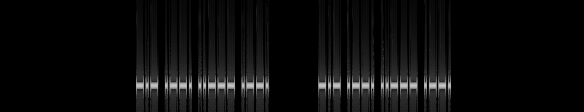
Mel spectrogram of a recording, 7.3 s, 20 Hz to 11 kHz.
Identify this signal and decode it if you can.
Morse code, heard as a keyed tone, about 37 wpm, 700 Hz. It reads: KP2P KP2P
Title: DXCC-100 Call Signs - 4 Characters - Repeated 2x - 40wpm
